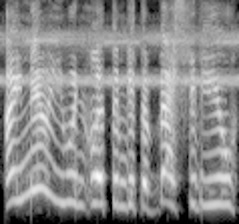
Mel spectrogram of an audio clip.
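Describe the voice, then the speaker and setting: A woman's voice: extremely high pitch, normal speed, highs cut off, slight background noise. A woman playing a plucky, loyal little boy castaway in a radio play. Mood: bold, loyal.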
